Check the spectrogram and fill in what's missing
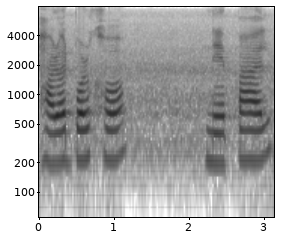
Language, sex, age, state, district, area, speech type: Assamese, female, 18-30, Assam, Sonitpur, urban, spontaneous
